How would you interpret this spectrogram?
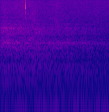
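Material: Nothing is struck.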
